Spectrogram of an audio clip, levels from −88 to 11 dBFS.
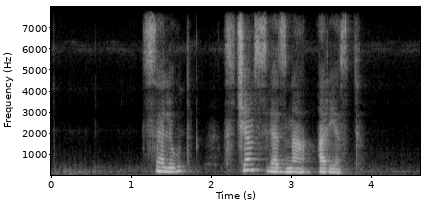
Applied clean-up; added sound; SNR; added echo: neural separator model SepFormer DNS4.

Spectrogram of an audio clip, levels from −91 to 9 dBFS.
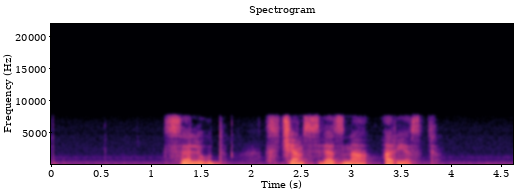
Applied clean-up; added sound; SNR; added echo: none; none; none; none.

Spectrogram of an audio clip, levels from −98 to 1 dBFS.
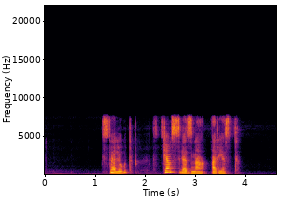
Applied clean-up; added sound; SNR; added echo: neural mask model DeepFilterNet 3.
